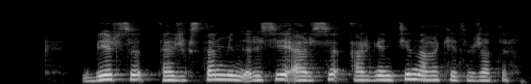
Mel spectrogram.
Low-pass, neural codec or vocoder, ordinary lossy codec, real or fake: 7.2 kHz; none; AAC, 48 kbps; real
